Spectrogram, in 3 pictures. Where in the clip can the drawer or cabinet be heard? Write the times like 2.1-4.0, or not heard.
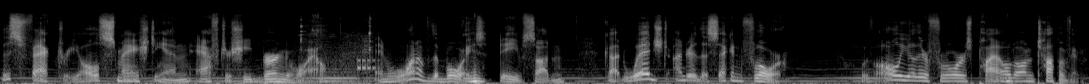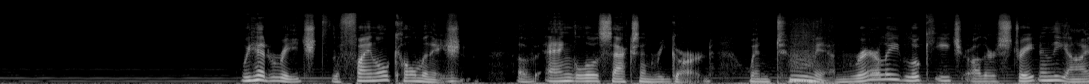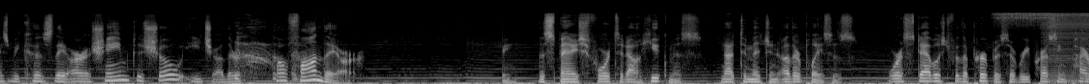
not heard.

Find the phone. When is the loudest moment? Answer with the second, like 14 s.
19 s.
